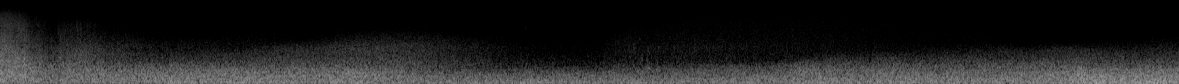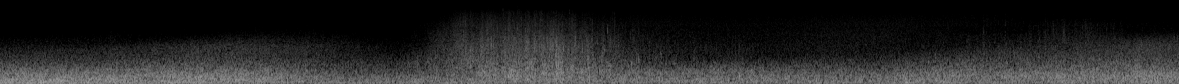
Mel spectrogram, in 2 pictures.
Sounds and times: Waves break 0.0 - 1.2
Waves break 16.1 - 23.5
sea foam fizzes 16.2 - 20.6
water breaking around my calves 16.4 - 18.5
sea foam fizzes 21.2 - 23.1

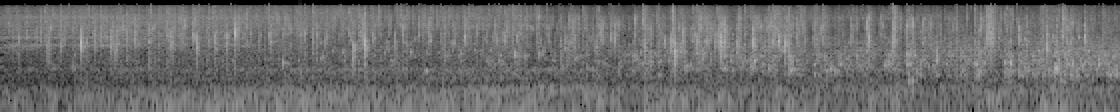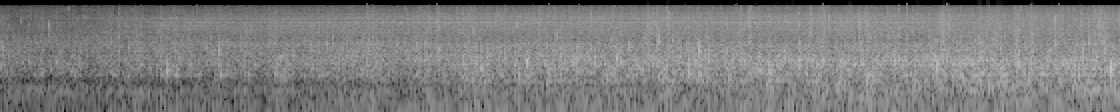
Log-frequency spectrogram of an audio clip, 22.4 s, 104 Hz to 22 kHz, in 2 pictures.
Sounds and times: close second water tap 0.0 - 22.4
residual water leaving the water tap 0.0 - 22.4

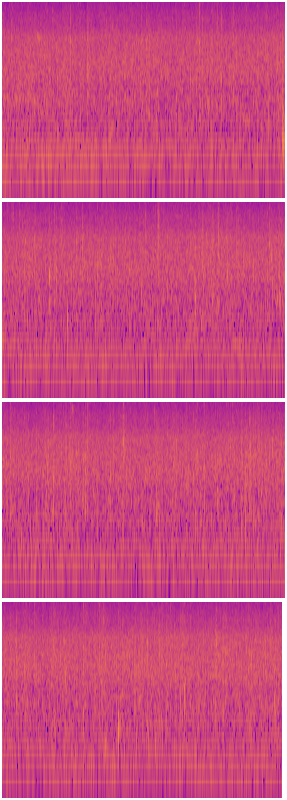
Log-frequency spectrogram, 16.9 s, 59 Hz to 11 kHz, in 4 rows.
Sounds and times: Soft rain 0.0 - 16.9

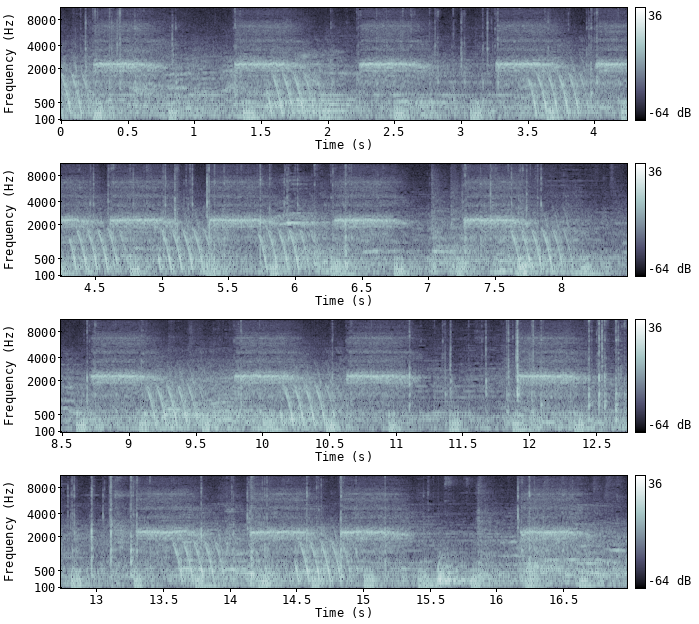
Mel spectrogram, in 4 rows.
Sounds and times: Space Invaders arcade game 0.0 - 16.9
buttons 0.0 - 16.9
joystick 0.0 - 16.9

